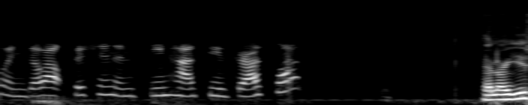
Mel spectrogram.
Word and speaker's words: Steinhatchee: It's pronounced Steinhatchee, Florida.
